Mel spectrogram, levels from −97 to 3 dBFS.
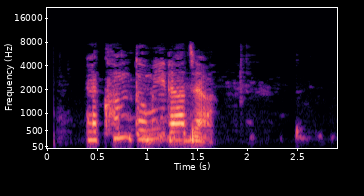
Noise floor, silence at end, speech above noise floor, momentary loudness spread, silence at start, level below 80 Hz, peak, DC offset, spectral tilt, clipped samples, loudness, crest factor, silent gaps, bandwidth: -63 dBFS; 1.25 s; 45 dB; 9 LU; 0.4 s; -66 dBFS; -2 dBFS; under 0.1%; -5 dB/octave; under 0.1%; -18 LUFS; 18 dB; none; 7.8 kHz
